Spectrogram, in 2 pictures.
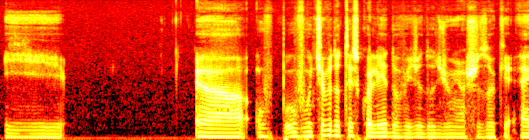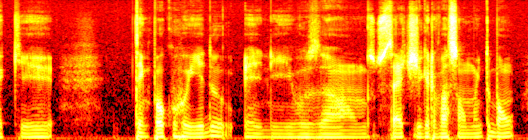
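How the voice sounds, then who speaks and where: A young man with a very deep voice talks through his research project in a loose, casual way. He hesitates often, fills pauses and restarts his sentences. The sound is close and completely dry, with no room around it. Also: little pitch movement, dry recording. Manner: hesitant, many fillers and restarts. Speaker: student presenting a research project. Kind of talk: casual screen-share walkthrough.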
